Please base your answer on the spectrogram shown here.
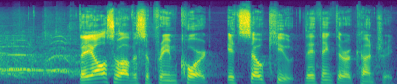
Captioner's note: applause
